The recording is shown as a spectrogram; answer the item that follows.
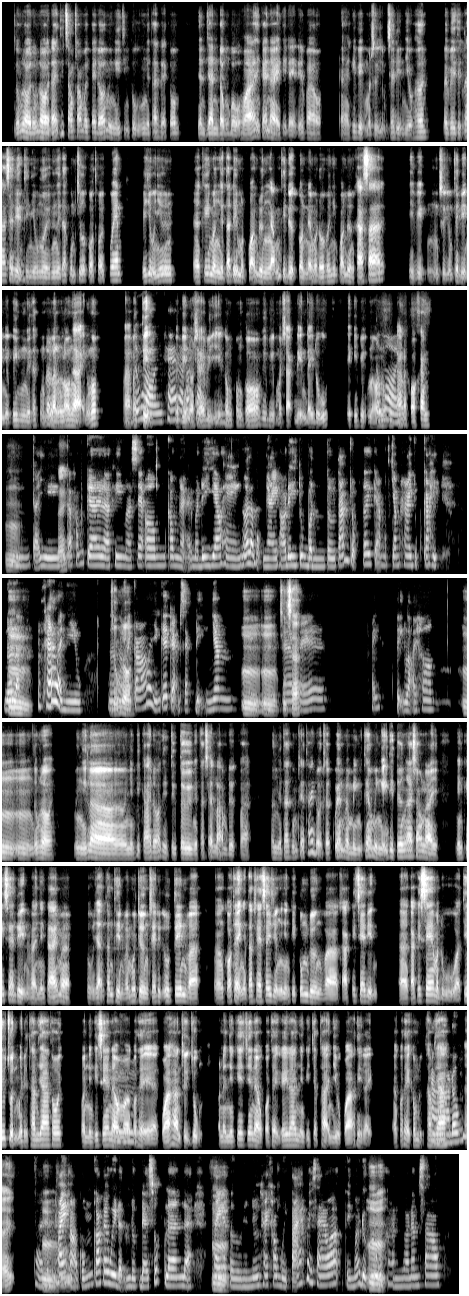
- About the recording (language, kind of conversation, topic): Vietnamese, unstructured, Chính phủ nên ưu tiên giải quyết các vấn đề môi trường như thế nào?
- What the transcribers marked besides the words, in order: tapping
